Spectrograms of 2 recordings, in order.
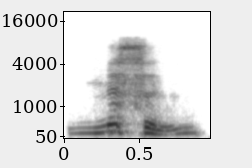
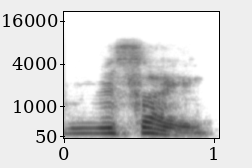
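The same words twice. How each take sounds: First: It is said in an American way. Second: It is said in a non-American way. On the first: "So you say missile" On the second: "instead of missile"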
